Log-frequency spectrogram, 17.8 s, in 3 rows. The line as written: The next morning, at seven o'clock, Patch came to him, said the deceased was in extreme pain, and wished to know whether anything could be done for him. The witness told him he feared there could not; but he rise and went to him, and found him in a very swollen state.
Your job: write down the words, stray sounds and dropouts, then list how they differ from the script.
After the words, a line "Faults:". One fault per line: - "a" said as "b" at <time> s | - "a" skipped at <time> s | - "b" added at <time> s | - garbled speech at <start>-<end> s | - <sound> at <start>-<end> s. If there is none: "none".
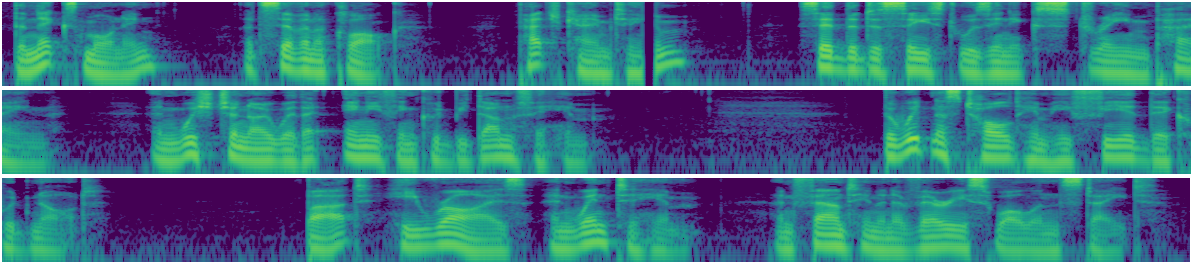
The next morning, at seven o'clock, Patch came to him, said the deceased was in extreme pain, and wished to know whether anything could be done for him. The witness told him he feared there could not; but he rise and went to him, and found him in a very swollen state.
Faults:
- dropout at 3.2-3.3 s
